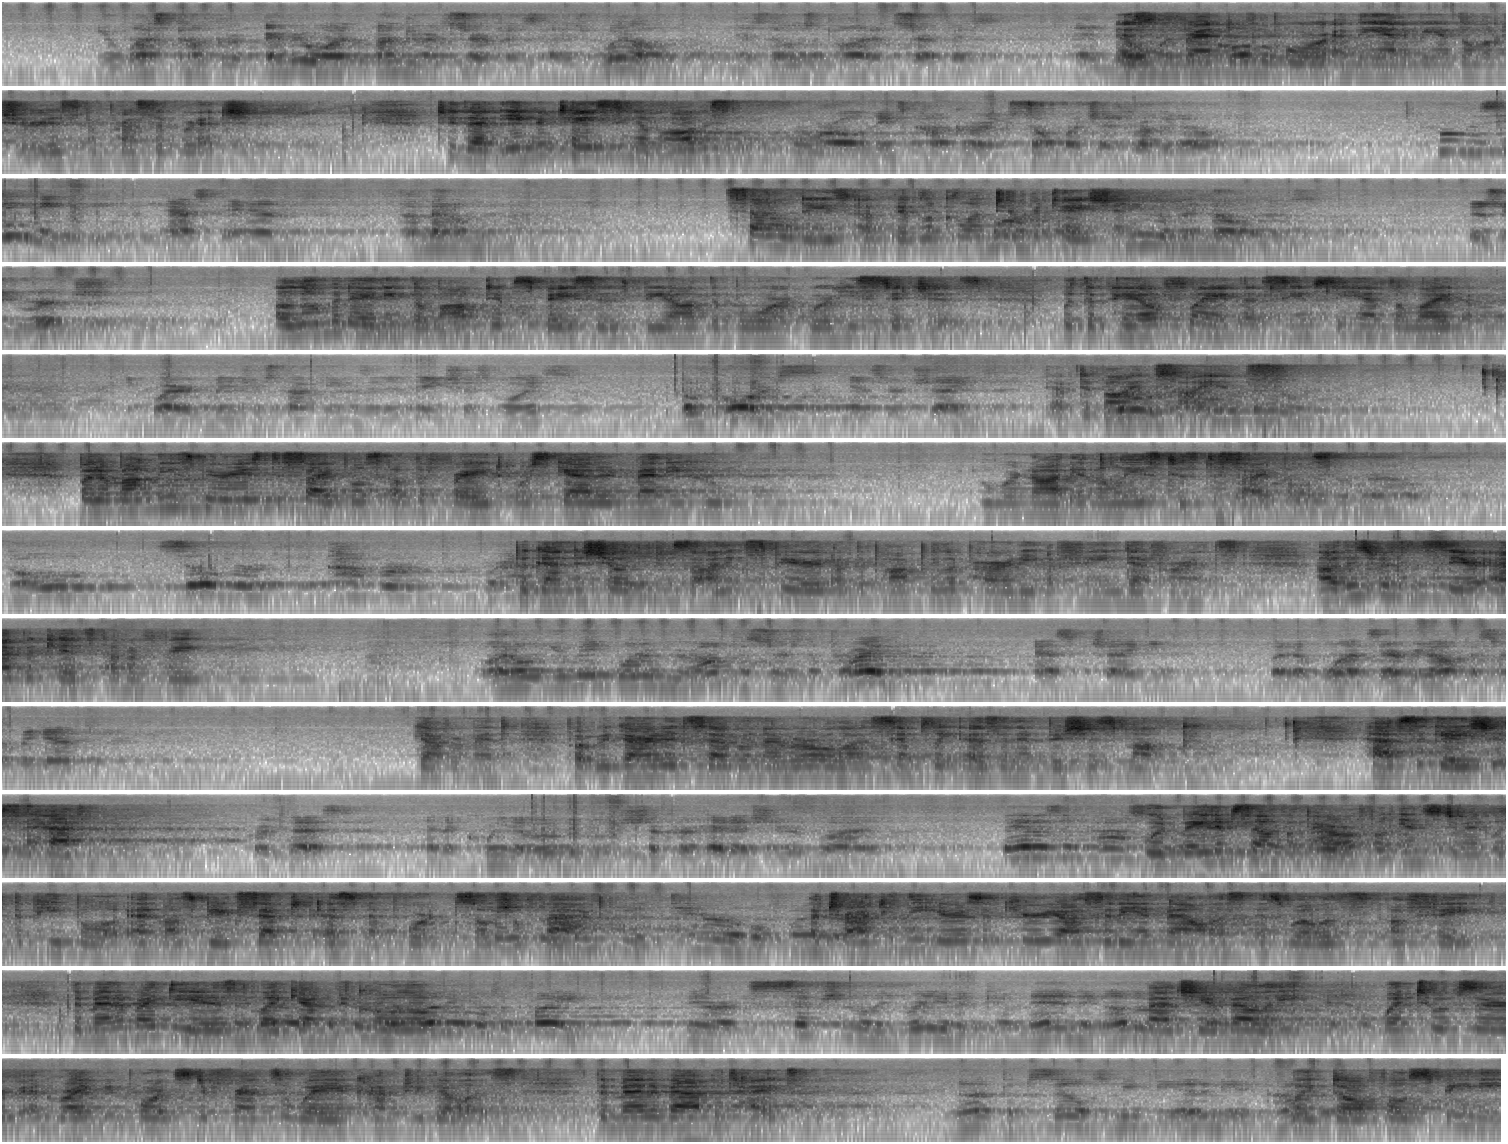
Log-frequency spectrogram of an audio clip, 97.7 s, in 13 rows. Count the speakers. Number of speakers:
two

